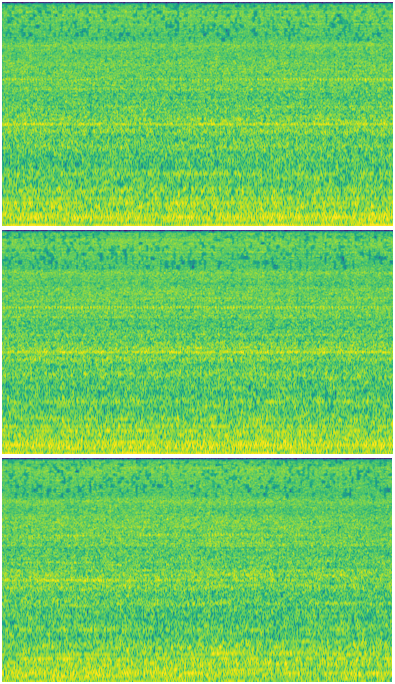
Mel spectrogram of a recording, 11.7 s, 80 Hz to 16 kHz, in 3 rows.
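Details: Engine with previous head gasket and burnt-valve repair, back for P0014 exhaust cam code, after installing new Dorman part and tensioner: steady, even idle hum, no rattle or ticking from the cam end; idles normally, though scan shows new part prematurely failed.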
